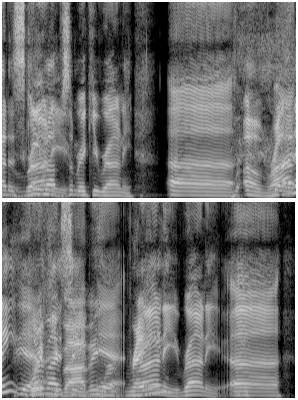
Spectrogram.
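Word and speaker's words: Rahne: to know how to screen up some Ricky Ronnie uh um uh how do you r-a-h-n-e do you pronounce it yeah Sean we're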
